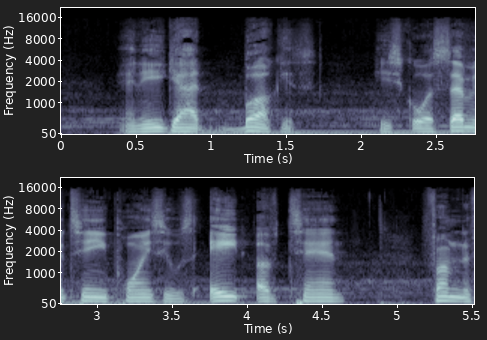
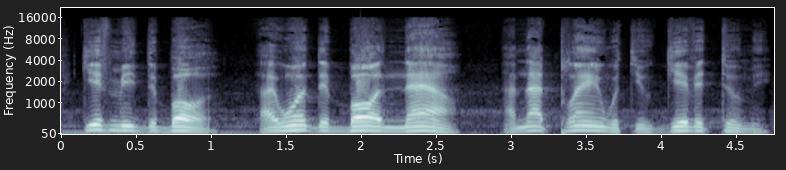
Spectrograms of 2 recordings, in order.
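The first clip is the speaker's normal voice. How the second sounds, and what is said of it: Imitates another person's deep accent. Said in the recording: “Momney got that deep accent?”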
